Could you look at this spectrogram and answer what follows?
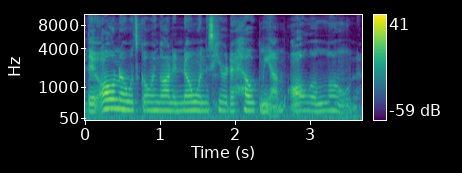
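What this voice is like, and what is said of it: Emotional, tearful voice. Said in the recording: “I'm getting a little emotional.”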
